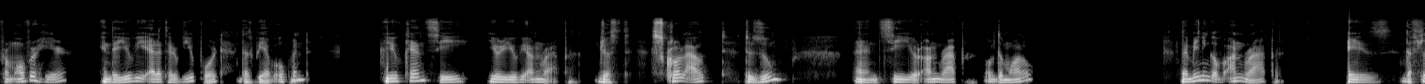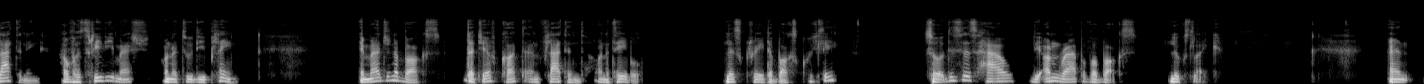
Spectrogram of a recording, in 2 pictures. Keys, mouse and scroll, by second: 0.3-0.8 scroll down 1, 0.9-4.6 scroll down 16, 4.6-7.6 scroll up 1, 7.8 scroll up 3, 8.4-9.2 scroll down 3, 9.2-10.4 middle drag, 10.4-10.8 scroll down 2, 10.8-17.6 middle drag, 18.9-19.9 scroll down 1, 19.9 shift+right click, 20.7-21.1 scroll up 1, 21.1-22.2 shift+middle drag, 22.2 shift+a, 25.4-25.9 scroll up 7, 25.9 middle click, 26.2-28.4 scroll up 3.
